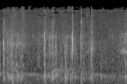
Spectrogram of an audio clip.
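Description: Handling noise from a Loungefly mini backpack worked in the hands: scattered light clicks and rustles from its zipper, metal hardware and straps.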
